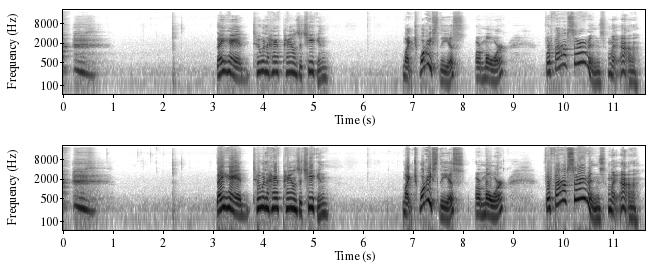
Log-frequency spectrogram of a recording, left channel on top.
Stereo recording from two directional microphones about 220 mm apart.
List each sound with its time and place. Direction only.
0.2 s gasp: 50° right (ahead or behind)
3.1 s speech: 50° right (ahead or behind)
6.7 s speech: 50° right (ahead or behind)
